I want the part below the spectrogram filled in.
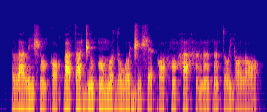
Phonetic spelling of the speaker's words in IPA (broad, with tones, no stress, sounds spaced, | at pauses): l a˧ l i˧ ʃ ɔ̃˨ k ɔ˧ k͡p a˦ t a˦ d͡ʒ ũ˦ k ɔ̃˦ m o˦ d o˦ w o˦ d͡ʒ i˦˨ ʃ ɛ˨ k ɔ˧ h ɔ̃˦ h a˦˨ h ã˨ l ã˧ t ã˦ t o˧ j ɔ˦ l ɔ˦˨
